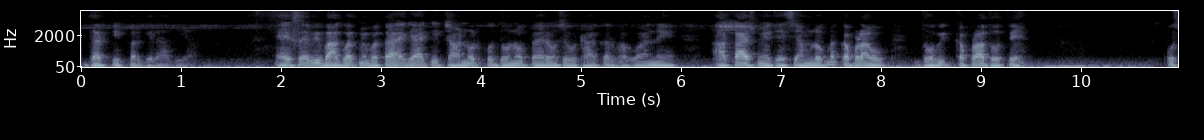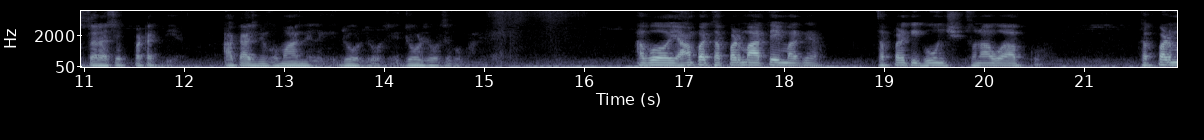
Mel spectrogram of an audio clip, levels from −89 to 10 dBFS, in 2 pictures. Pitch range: 100-115 Hz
